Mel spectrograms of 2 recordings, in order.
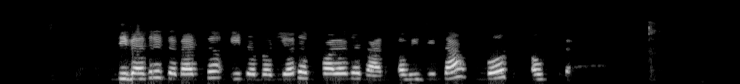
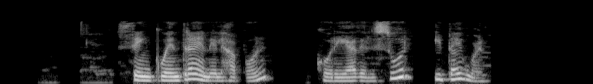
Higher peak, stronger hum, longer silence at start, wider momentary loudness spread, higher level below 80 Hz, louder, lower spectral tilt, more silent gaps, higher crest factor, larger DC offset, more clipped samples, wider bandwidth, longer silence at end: about the same, -2 dBFS vs -2 dBFS; neither; first, 1.2 s vs 0.95 s; second, 7 LU vs 13 LU; second, -68 dBFS vs -56 dBFS; about the same, -16 LUFS vs -17 LUFS; about the same, -4 dB/octave vs -5 dB/octave; second, 3.91-3.97 s, 5.20-5.29 s, 5.51-5.57 s vs 2.79-3.03 s, 3.12-3.17 s, 4.18-4.33 s; about the same, 16 dB vs 18 dB; neither; neither; second, 6.2 kHz vs 8 kHz; first, 1.7 s vs 1.05 s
